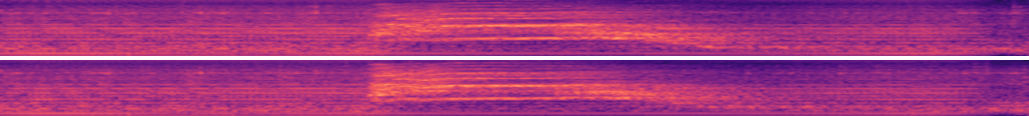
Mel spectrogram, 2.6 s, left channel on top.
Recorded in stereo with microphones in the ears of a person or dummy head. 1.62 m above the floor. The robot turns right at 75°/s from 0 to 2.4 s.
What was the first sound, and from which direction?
A scream, 30° right.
